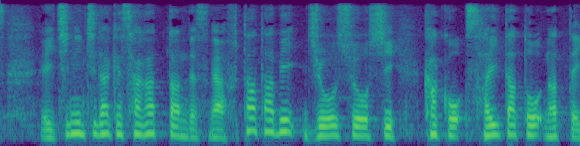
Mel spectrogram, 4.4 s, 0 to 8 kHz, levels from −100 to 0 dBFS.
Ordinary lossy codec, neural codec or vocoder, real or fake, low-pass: none; none; real; 7.2 kHz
